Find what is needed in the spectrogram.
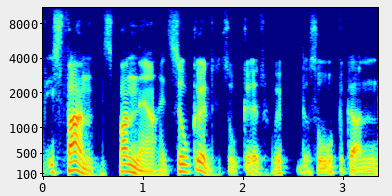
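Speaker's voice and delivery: ordinary delivery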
